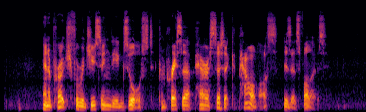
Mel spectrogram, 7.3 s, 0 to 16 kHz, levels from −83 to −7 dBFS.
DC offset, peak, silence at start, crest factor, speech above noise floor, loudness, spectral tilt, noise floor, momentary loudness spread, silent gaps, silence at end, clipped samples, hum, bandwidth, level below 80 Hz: under 0.1%; -2 dBFS; 0.85 s; 24 dB; 36 dB; -25 LUFS; -4 dB/octave; -61 dBFS; 13 LU; none; 0.85 s; under 0.1%; none; 11 kHz; -68 dBFS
